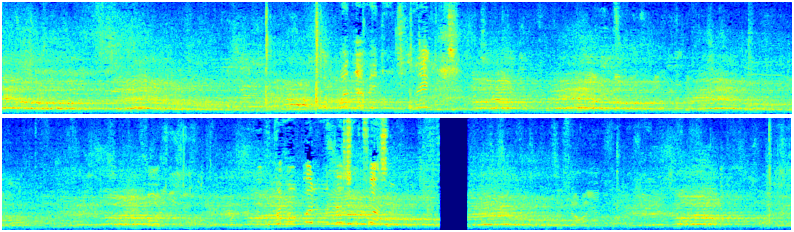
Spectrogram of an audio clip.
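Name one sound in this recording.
A crowd of fans chants and sings across an open stadium.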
